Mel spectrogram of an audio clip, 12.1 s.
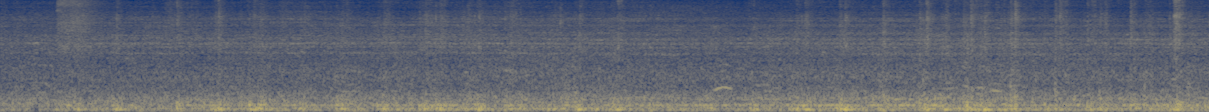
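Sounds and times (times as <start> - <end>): train wheels rumbling on rails: 0.0 - 12.0
wheels clicking over rail joints: 7.2 - 12.0.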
